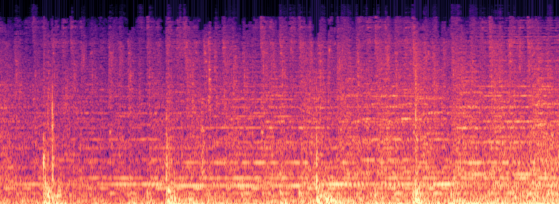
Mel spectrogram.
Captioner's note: heavy footsteps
